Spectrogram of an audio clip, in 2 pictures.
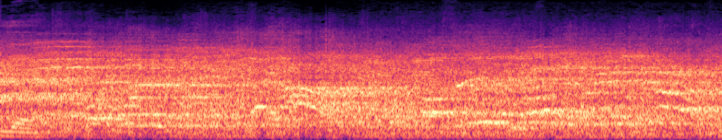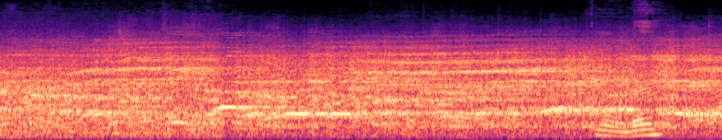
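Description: Crowd of spectators cheering and calling out to runners in a large indoor track arena, many voices overlapping at a steady level.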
